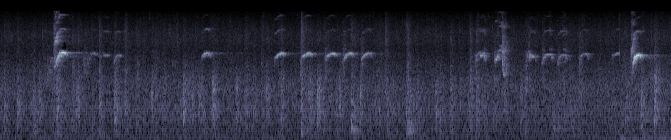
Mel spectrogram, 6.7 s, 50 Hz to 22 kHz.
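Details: Brown treecreepers of the eastern subspecies at a nest box in late August 2018, restored former farmland in the Capertee Valley, New South Wales; sharp, high, short notes given singly and in quick runs, with faint background rustle.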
